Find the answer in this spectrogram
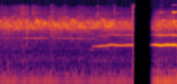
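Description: A hen's soft, drawn-out call on one steady pitch, starting about a second in, over a steady low hum. The sound cuts out for a moment just before the end.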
